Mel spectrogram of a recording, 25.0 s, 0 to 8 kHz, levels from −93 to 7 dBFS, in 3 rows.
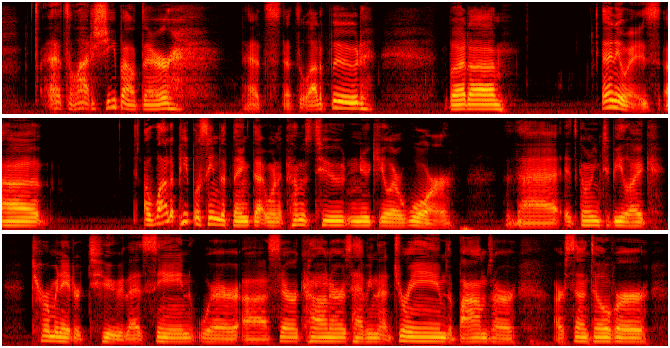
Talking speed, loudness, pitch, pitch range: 135 wpm, -31 LUFS, 115 Hz, 100-125 Hz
